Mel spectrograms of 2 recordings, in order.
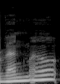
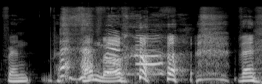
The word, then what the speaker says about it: Vendome: So the guy over at Vendome, family owned, only 6 more locations in LA. Do you work for Vendome? I do not work for Venmo. Vendome.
